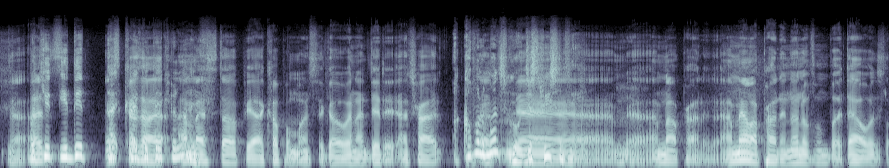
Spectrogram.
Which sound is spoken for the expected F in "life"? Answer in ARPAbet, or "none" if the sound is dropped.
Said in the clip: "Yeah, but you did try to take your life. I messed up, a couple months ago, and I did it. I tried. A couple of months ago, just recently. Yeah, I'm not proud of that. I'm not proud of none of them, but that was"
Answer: none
